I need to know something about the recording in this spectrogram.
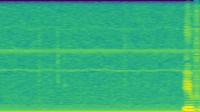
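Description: Steady electrical mains hum on the microphone feed, with a faint high steady whine above it. A voice starts right at the end.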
